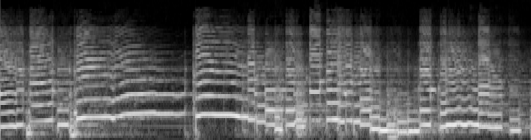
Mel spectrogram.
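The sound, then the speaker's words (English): A distorted electric guitar plays loud, sustained melodic phrases through a tube amp, its distortion coming from the amp's red plates themselves, with thick overdriven notes ringing and bending one into the next, played alone with no voices. “My rig that I've been using for the last year, distortion is from the red plates itself.”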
